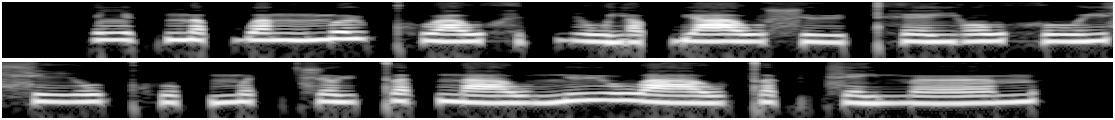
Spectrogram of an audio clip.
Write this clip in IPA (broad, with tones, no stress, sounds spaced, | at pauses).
l ɪ˧ k̚ n̪ ɐ˧ p̚ w ɐ˧ ŋ m ɵ˥ ɥ kʷʰ aː˨˧ w h ɪ˨˥ k̚ iː˨˩ w j ɐ˧ p̚ j aː˨ w s yː˨˩ t̪ʰ e˨˧ j o˧ w h uː˨˥ j s iː˨˥ w kʷʰ ɐ˨ p̚ m ɵ˥ t̚ t͡s ɵ˧ ɥ t̪ ɐ˥ t̚ n̪ aː˨ w n̪ yː˥ w aː˨ w t̪ ɐ˧ k̚ t͡s e˨ j m œː˨˥ m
